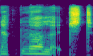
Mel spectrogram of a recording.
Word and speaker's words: acknowledged: The first syllable of those words, which are a Y in widely and ak in acknowledged. So those are the stressed syllables here.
